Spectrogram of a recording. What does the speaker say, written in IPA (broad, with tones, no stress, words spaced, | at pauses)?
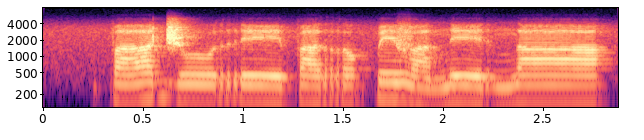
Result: paː˨˦ d͡ʒoː˨ reː˦˨pa˦rɔ˦ k͡pe˦va˨neː˦˨r naː˦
